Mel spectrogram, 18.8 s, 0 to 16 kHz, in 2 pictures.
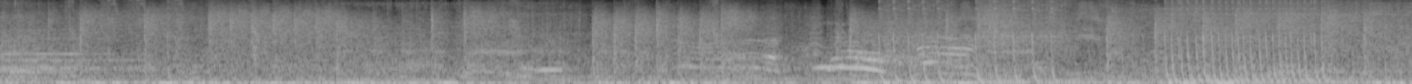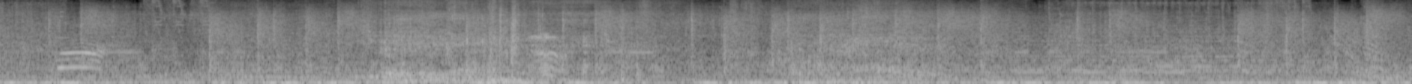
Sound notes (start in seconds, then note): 1.2 guns firing; 5.2 men shouting; 10.8 growling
